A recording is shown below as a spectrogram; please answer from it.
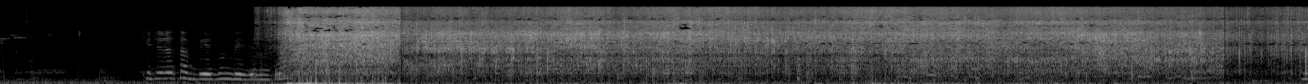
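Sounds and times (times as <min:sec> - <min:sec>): vegetables sizzling in hot oil: 0:02.6 - 0:13.0.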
